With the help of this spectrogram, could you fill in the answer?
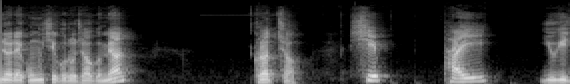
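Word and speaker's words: π: 머리끝 짭 키에 해당하는 그리스 문자로 파이 라고 읽어요 여러분 파이는 처음 들어보는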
